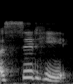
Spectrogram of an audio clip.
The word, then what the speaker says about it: siddhi: A siddhi, S-I-D-D-H-I, is a miraculous ability, or an ability that seems miraculous.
